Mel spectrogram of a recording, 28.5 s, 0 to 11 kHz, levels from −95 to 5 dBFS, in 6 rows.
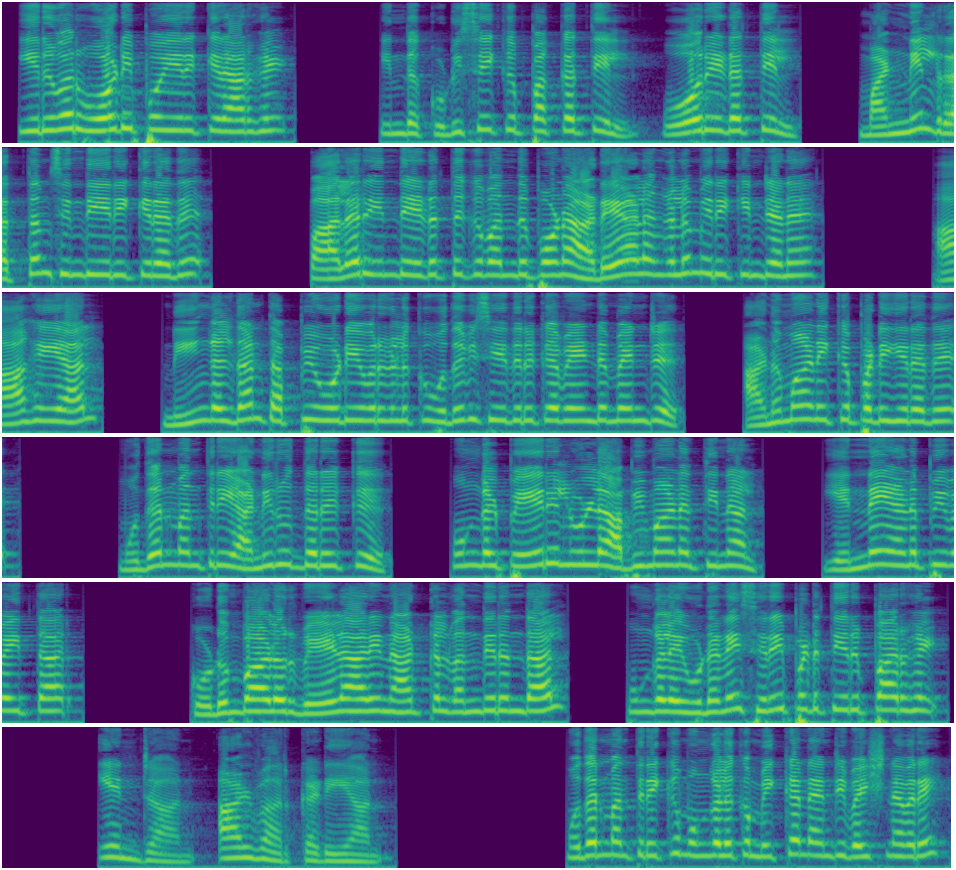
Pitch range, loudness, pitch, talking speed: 265-310 Hz, -11 LUFS, 295 Hz, 100 wpm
